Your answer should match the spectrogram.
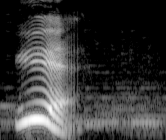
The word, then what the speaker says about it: yue: And that sound is Yue. Yue. Yue. Now in Pinyin that's spelled with a U with an umlaut over it and an E.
